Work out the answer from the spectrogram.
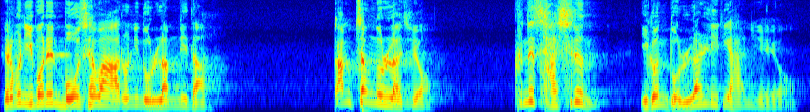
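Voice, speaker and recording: A middle-aged male pastor preaching a sermon, retelling the story with lively, dramatic delivery. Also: high voice, normal speed, pauses often.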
